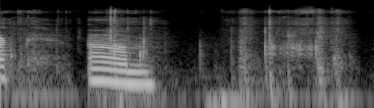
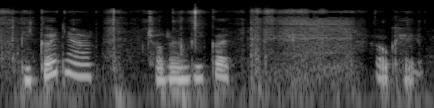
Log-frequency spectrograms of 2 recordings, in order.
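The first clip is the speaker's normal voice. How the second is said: soft coaxing; 2 semitones higher, 14 dB quieter than usual. Real, not acted. Coaxing pets off camera.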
